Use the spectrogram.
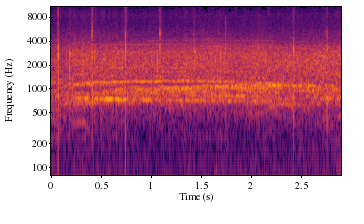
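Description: Steady applause from a live audience fills the room, a dense wash of many hands clapping at once with a few sharper individual claps standing out, continuous and fairly loud throughout.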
